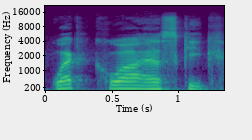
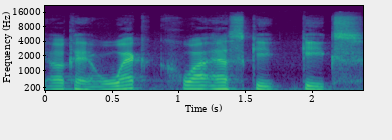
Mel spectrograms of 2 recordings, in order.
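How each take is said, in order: First: Wekwaskik sounded out slowly; trying a pronunciation. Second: Wekwaskik geeks said slowly with geeks added; second try. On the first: Cohost attempts the tribe name, slowly sounding it out. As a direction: try Wekwaskik carefully, syllable by syllable. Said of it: "can I give it a try". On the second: Cohost retries the tribe name, slowly and carefully. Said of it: "One more time". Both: Shown as a demonstration.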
